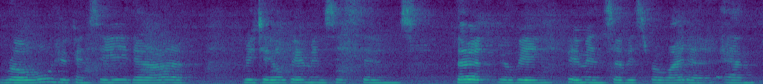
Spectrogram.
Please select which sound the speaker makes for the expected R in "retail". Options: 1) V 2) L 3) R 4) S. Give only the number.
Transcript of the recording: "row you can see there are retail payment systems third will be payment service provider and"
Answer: 3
